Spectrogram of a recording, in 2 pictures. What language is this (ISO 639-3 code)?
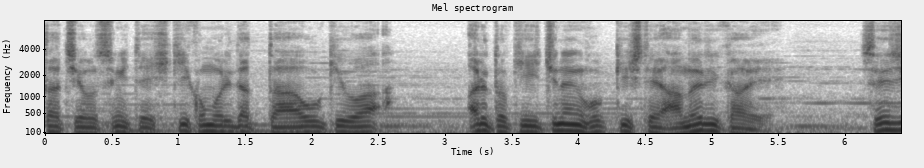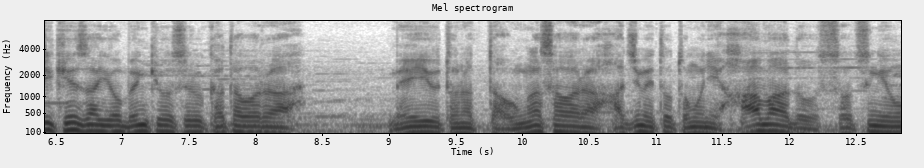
jpn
